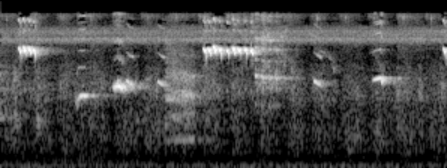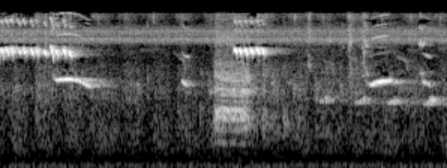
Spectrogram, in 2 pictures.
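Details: Konin in rough 'tembakan kasar' song: high rattling bursts alternating with clear slurred whistles and chips. A busy, broken sequence with short pauses between phrases.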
